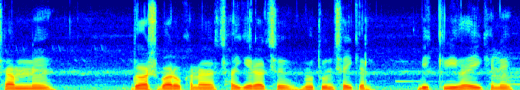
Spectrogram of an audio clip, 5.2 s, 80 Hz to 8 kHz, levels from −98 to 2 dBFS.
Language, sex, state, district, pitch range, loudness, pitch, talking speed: Bengali, male, West Bengal, Cooch Behar, 115-125 Hz, -19 LUFS, 120 Hz, 115 wpm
